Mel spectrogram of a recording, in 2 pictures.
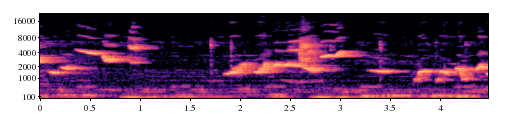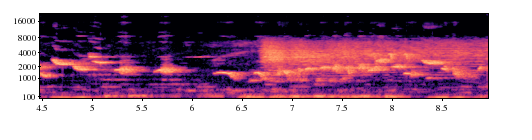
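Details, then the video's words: White-rumped shama singing in the morning, played as a lure recording to prompt other shamas to sing: a varied run of clear whistled and warbled phrases, some rising, some falling, ending in a dense, rapid, buzzy burst, with low hum beneath. "PANCINGAN BURUNG MURAI BATU DIPAGI HARI AGAR GACOR"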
